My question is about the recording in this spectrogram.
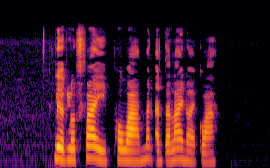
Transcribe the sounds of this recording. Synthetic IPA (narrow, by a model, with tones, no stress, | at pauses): lɯ˧˩ək̬̚lo˧˦˥t̪̚fa˧˩jpʰɔ˧waː˧ma˧˥˨nʔa˨nt̪aː˧laː˧˥˩jnɔː˧˩jkwaː˧˩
